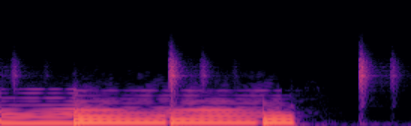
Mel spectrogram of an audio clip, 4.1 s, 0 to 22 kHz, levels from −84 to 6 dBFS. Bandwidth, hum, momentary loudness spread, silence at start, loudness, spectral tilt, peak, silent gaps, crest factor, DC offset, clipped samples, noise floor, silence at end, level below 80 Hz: 5.6 kHz; none; 12 LU; 0 s; -26 LUFS; -9.5 dB/octave; -10 dBFS; none; 14 dB; under 0.1%; under 0.1%; -64 dBFS; 0.2 s; -30 dBFS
